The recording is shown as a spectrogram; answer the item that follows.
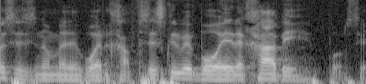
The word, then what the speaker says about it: Boerhaave: Ese es el nombre de Boerhaave. Se escribe Boerhaave, por si acaso.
